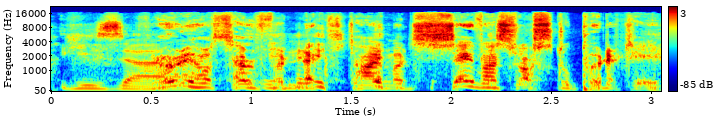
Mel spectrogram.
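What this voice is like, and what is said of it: Good impression of a character. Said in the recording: “That was a really good impression.”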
